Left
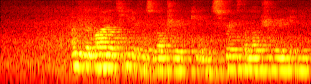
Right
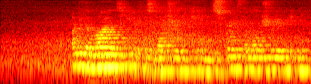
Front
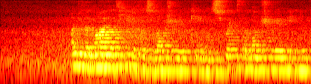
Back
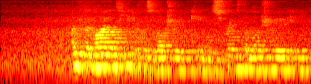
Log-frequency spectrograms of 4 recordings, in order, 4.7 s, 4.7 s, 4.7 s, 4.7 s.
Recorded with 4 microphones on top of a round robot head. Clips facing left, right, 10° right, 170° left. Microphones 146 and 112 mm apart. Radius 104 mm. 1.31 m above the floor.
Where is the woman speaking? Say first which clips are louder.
Left 2 dB, front 1 dB; 70° left, 3.5 m; by 4.7 s 20° left, 2.5 m.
